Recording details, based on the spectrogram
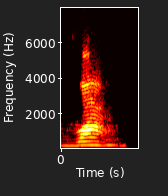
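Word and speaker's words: vingt: Di sini Z ini bacanya kayak like a smile ya, kayak senyum gitu. Jadi Z. Z. 20 itu Wang.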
